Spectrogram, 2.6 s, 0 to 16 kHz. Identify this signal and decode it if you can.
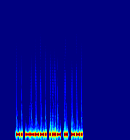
Morse code, heard as a keyed tone, about 49 wpm, 700 Hz. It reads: N9VIG
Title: USA Call Signs - 5 Characters - 2x Character Spacing - 50wpm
